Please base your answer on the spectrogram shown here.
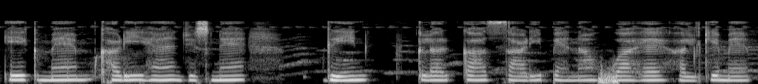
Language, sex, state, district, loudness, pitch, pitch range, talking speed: Hindi, female, Jharkhand, Deoghar, -15 LUFS, 200 Hz, 195-205 Hz, 110 wpm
